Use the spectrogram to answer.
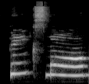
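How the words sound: It is said in a warm, loving tone.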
